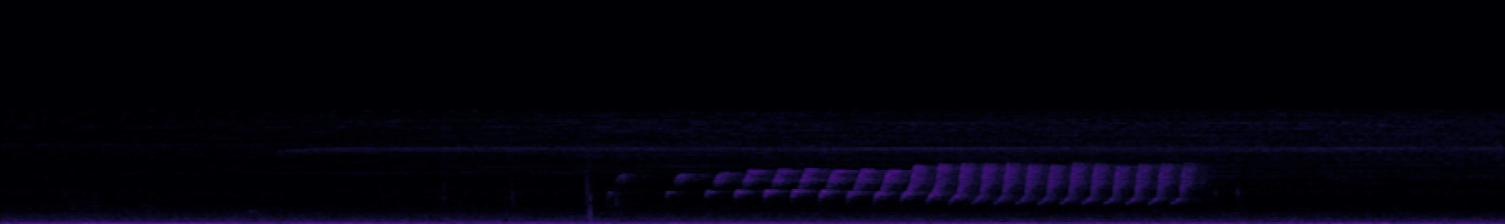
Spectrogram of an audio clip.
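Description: A bird sings one song, a series of clear notes that speeds up into a fast trill, lasting about four seconds from roughly five seconds in, over steady low outdoor background noise.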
